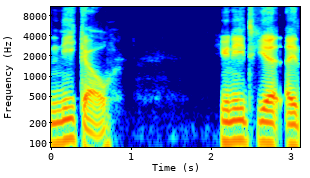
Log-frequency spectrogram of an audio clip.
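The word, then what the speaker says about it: Nicko: Is it It's Nico. All right. This is hilarious. I just decided to look up how do you pronounce mcb brain?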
